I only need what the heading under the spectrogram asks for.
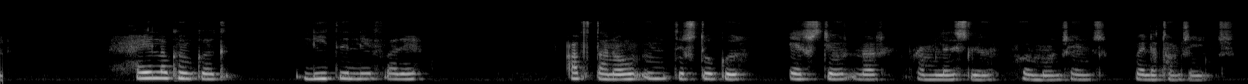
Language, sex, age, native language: Icelandic, male, 18-19, Icelandic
